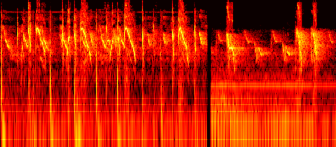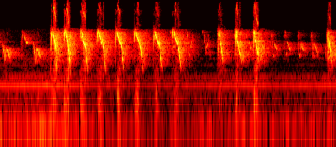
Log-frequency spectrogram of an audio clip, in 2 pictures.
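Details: High-pitched, lively song of a bar-winged prinia, used to train other songbirds: a quick tumble of downslurred notes, then after a short break a slower series of bright, clipped chirps repeated about four per second over a steady faint electrical hum.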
